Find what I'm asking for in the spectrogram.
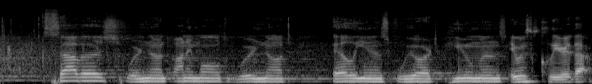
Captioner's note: applause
